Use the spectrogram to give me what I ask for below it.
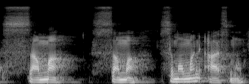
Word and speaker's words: समा: लेकिन जो अरबी का शब्द है समा, दोनों ये स्पेलिंग का थोड़ा सा फर्क है, समा समा, यानी लास्ट अ का थोड़ा सा उच्चारण आता है, लेकिन हिंदी में हम उसको समा कह देते हैं, उसमें कोई प्रॉब्लम नहीं है।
